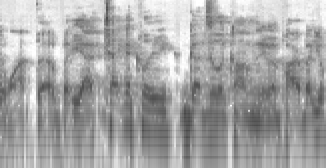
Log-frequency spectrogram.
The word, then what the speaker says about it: Godzilla x Kong: this it is just Godzilla Kong the new imp the new Empire the x is silent is that right uh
